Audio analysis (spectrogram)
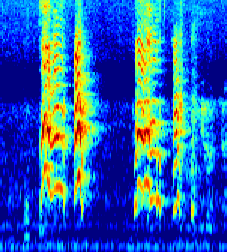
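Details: A two-month-old Indian Spitz puppy gives high, yappy barks in two quick pairs.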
